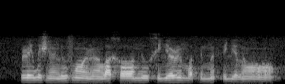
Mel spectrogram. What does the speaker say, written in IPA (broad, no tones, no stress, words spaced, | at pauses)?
ɭɪ wɪʒə̃ːlu vɔ̃ːɭə̃ːlˠə xɔːnu xɪlʲɔ ɭə̃mɔθʏmə̃ hʏlʲɔlɔ̃ː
